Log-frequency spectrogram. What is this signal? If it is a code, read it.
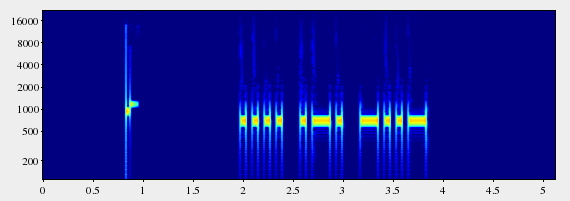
Morse code, heard as a keyed tone, about 20 wpm, 700 Hz. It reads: HRX
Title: USA Call Sign Postfixes - 3 Letters 20wpm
